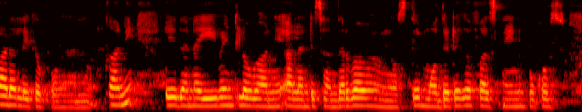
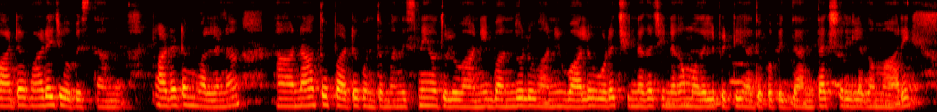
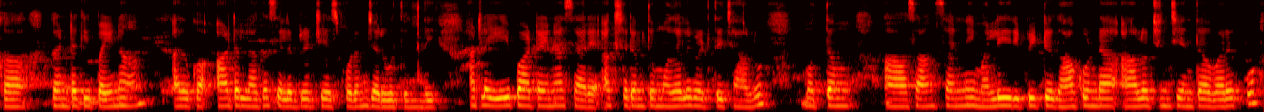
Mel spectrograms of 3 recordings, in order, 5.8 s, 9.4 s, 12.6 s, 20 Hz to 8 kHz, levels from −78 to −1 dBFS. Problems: constant background noise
